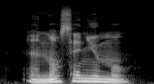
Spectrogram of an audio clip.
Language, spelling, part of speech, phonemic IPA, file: French, enseignement, noun, /ɑ̃.sɛ.ɲ(ə).mɑ̃/, Fr-enseignement.ogg
- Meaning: education, teaching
